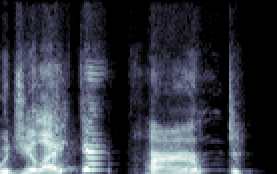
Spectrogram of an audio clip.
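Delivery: put-on Buffalo-style accent. Imitating a waitress at an Italian restaurant, in a weird Buffalo accent. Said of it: "with that weird accent".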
